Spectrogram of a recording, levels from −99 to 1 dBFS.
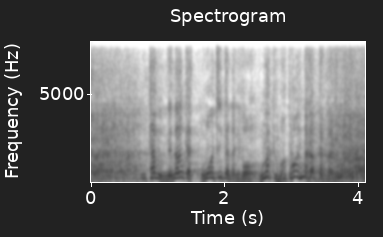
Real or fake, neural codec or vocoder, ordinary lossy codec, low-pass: fake; codec, 16 kHz, 4 kbps, FreqCodec, smaller model; none; none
